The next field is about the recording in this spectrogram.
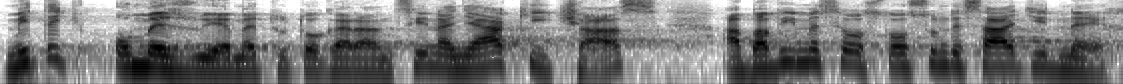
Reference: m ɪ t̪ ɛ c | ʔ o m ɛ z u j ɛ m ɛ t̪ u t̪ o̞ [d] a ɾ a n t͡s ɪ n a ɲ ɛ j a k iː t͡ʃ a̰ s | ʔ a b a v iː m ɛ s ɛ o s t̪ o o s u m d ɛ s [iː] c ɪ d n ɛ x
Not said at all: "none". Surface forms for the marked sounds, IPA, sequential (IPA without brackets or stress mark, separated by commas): ɡ, aː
